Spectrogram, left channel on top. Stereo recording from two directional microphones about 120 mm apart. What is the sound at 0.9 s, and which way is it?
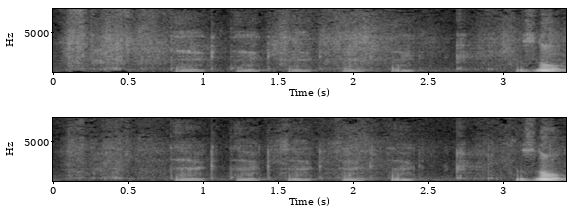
Speech, 25° right (ahead or behind).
